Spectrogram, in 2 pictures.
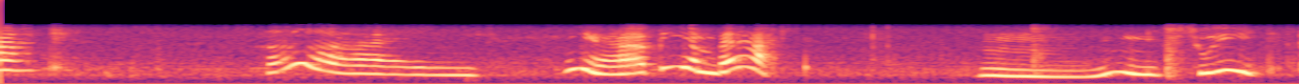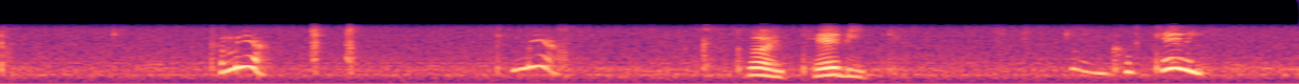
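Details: Young feral kitten, caught two days before and now lovable, meows repeatedly indoors: long falling mews first, then shorter bent calls in quick bursts roughly every second, with a person talking gently between them.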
